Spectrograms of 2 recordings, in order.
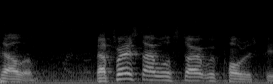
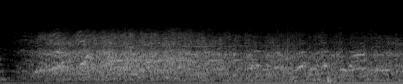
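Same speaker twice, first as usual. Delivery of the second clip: long airy laugh that climbs high. Real, not acted. Comic cracking up at his own fire truck joke.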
